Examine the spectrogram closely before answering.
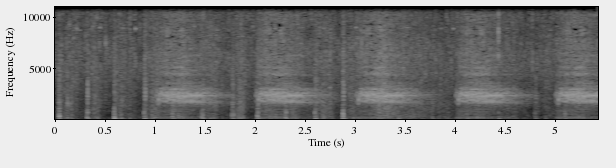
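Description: An alarm beeps repeatedly at a high pitch.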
